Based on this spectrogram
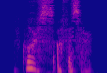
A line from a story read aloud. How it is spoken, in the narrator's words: James murmurs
